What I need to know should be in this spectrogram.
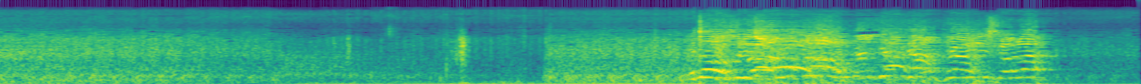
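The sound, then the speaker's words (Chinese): Gunfire in a radio drama, a dense, rumbling barrage of shots and booms that runs without a break. Voices cry out over the noise in the later part. “巴勒托杰的酥油火把和枪声，宣告的却是这批暴乱分子的全部覆灭”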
